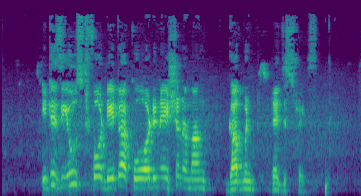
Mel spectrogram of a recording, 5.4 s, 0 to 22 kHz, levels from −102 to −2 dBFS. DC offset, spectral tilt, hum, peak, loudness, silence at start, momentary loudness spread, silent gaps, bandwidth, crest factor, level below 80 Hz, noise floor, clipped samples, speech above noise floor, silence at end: under 0.1%; -3 dB/octave; none; -2 dBFS; -20 LUFS; 0.65 s; 21 LU; none; 16.5 kHz; 20 dB; -66 dBFS; -63 dBFS; under 0.1%; 42 dB; 0.5 s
